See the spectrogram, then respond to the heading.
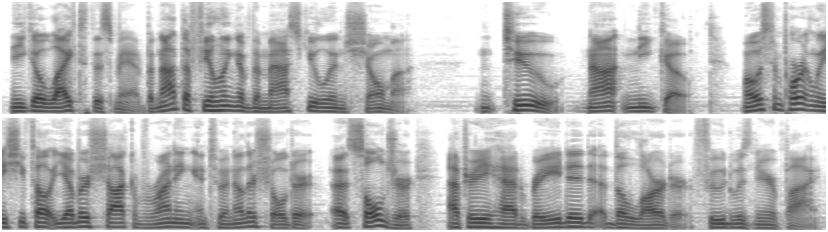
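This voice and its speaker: A man reads a story aloud in a casual, reactive way. His delivery is animated, and he slips easily into offhand commentary. The sound is dry, with very little room. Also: fairly low pitch, moderate pace, no room sound. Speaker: reaction video host.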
